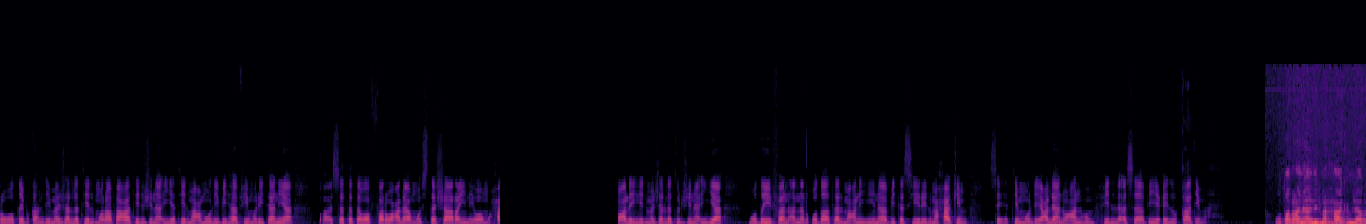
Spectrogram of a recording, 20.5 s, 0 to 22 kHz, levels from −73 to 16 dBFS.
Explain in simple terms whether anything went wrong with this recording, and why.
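Two things went wrong. From 7.5 to 9.28 s there is an audio dropout to silence: total digital quiet with no room hiss, unlike a natural pause, likely from a lost input connection. From 17.74 s to the end, pre-emphasis was left on: the treble suddenly turns harsh, thin and hissy, as though the highs were boosted and never turned back down.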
